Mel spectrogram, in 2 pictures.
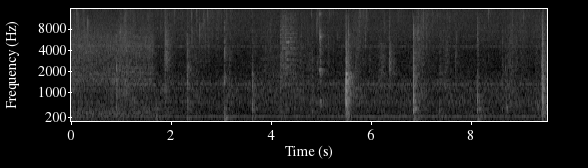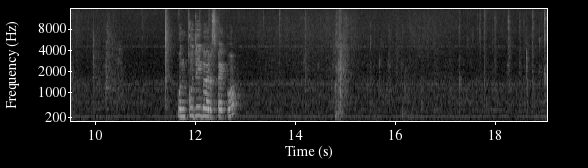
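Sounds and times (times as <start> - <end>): spoon stirring sauce in a pan: 2.4 - 10.6.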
